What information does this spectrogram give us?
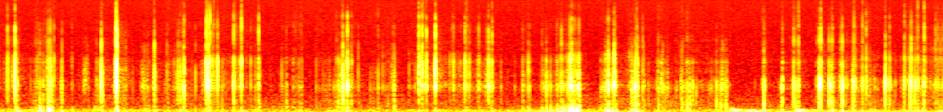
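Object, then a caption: Rhinestone-studded hairbrush back. Long fingernails scratch the rhinestone back of a rhinestone- and pearl-studded paddle hairbrush with a silver handle, held in one hand close to the microphone. A rapid, irregular series of short, crisp scratching clicks and crackles comes in uneven bursts, with no ringing after each stroke.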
